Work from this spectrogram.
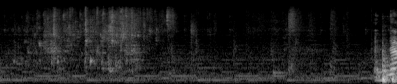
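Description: Water runs into a kitchen sink as a baking tray is rinsed, a soft, steady flow with light splashing that turns louder and harsher at the very end.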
